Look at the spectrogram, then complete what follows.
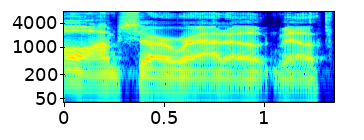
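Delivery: heartbroken, mournful, sorrowful voice. Acting a barista out of oat milk: mock sorrowful barista. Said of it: "I feel emotionally d-, tattered now".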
